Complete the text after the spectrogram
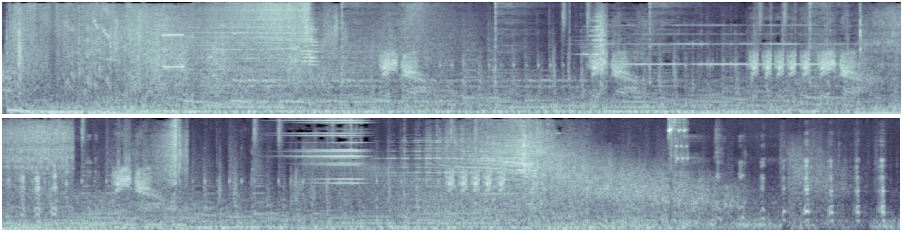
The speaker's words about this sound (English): I just look on Twitter and there's this promo of me going, hey now, hey now, and like a bunch of explosions. I was like, that's awesome.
